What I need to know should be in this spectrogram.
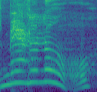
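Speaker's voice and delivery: high, light voice for the villager; villager calling out. Retold or imitated. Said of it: "one of the guys says".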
